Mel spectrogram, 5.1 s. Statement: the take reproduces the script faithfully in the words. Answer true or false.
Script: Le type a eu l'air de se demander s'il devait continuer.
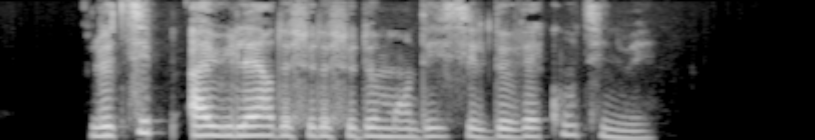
false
